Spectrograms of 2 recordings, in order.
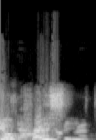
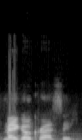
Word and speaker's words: magocracy: you sure you didn't just like mispronounce it horribly? It's No, it's magocracy. It's magocracy.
